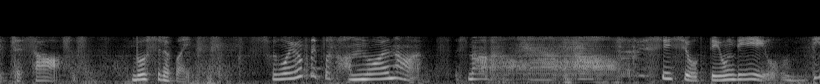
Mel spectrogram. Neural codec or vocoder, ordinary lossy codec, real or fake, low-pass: codec, 16 kHz, 0.3 kbps, FocalCodec; none; fake; 3.6 kHz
